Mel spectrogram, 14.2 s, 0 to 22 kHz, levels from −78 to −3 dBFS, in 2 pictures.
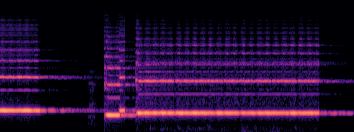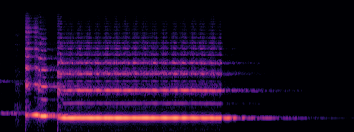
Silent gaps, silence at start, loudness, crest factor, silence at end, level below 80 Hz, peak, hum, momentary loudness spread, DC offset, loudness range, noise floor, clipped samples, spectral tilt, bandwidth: none; 0 s; -23 LUFS; 12 dB; 1.75 s; -80 dBFS; -12 dBFS; none; 14 LU; under 0.1%; 5 LU; -75 dBFS; under 0.1%; 0.5 dB/octave; 14 kHz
